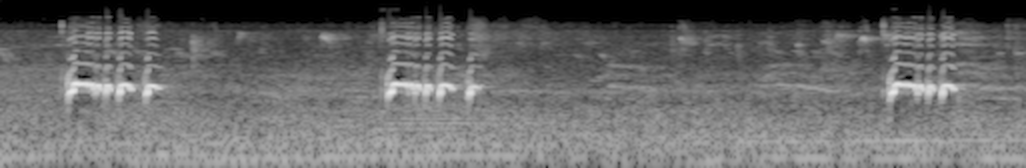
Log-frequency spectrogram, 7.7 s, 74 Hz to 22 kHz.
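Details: Zebra dove (perkutut) singing around 5 pm in the afternoon; three loud cooing phrases spaced two to four seconds apart, each a quick burst of rolling notes ending in a held coo, over faint hum.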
